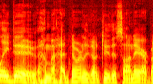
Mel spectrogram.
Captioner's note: laughs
